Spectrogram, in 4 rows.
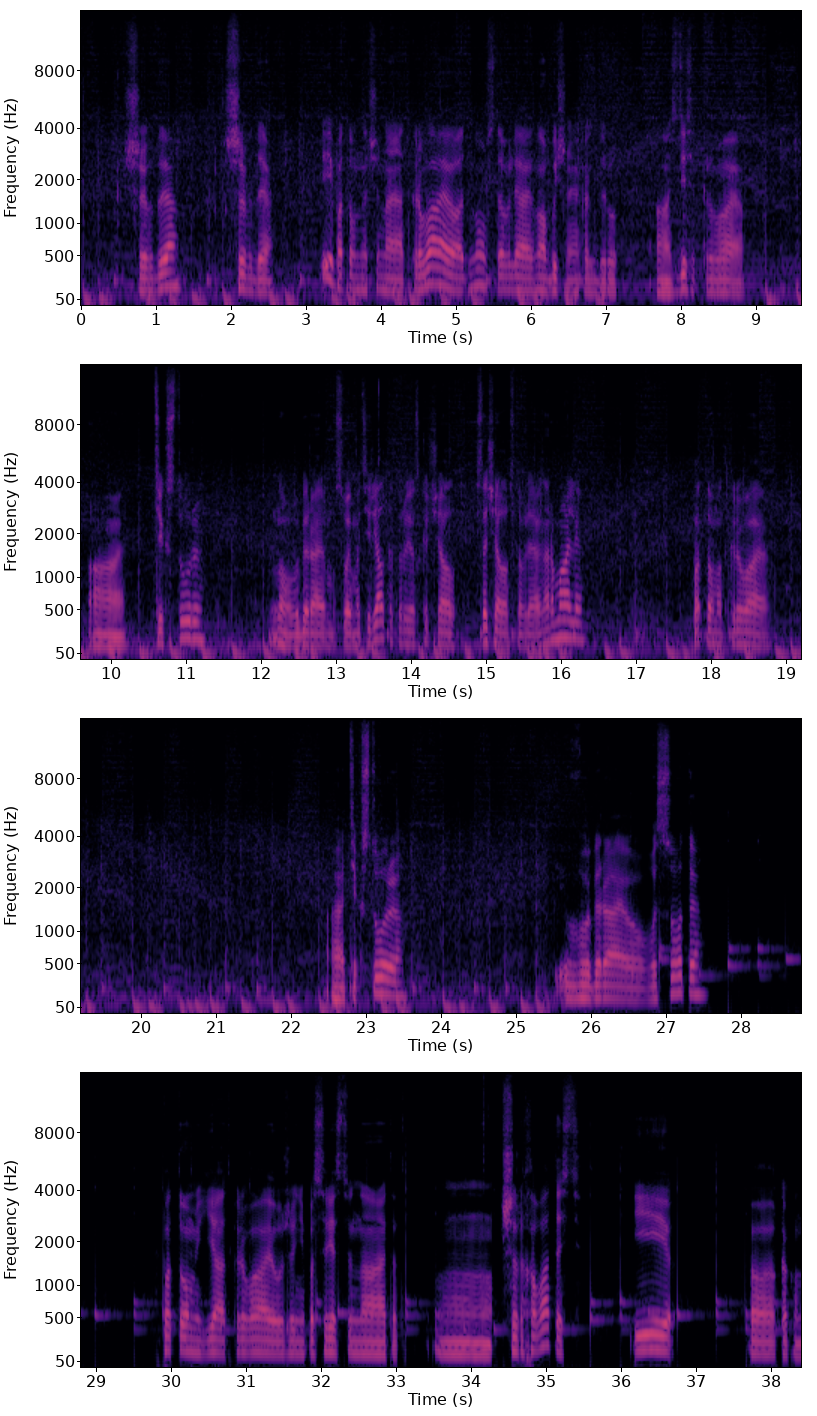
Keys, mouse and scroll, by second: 0.7 shift+d, 1.9 shift+d, 6.5 click, 17.2 click, 29.6 click.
